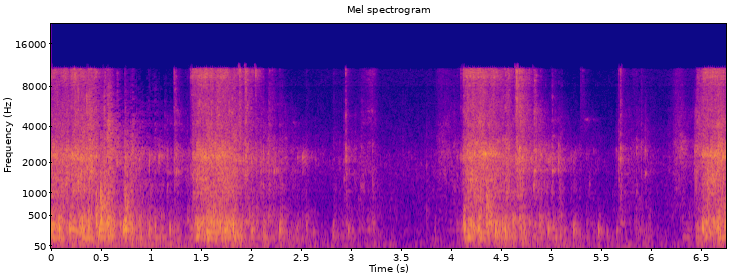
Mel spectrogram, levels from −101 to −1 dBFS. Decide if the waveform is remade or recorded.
recorded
